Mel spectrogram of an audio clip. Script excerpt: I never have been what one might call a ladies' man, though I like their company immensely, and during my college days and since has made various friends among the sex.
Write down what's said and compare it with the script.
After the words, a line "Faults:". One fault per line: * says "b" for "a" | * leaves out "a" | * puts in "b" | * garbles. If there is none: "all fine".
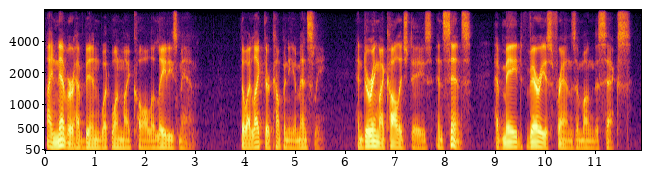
I never have been what one might call a ladies' man, though I like their company immensely, and during my college days and since have made various friends among the sex.
Faults:
* says "have" for "has"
